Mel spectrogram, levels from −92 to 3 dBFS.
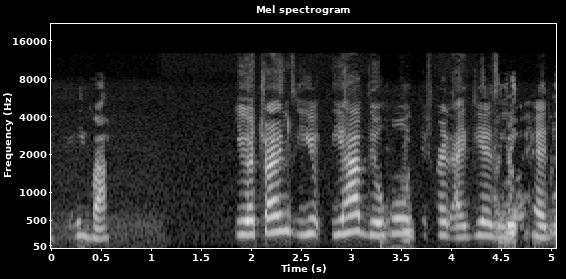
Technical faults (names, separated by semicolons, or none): speech suppressed in double talk; other side's voice leaking through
